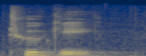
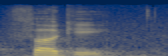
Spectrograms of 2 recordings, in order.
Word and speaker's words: Thuggee: Actually, it's pronounced Tugi, but you'll recognize the word if I pronounce it the way it's spelled, Thuggee.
